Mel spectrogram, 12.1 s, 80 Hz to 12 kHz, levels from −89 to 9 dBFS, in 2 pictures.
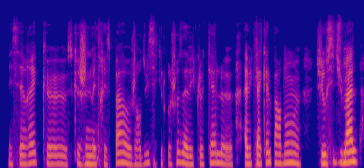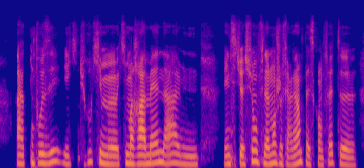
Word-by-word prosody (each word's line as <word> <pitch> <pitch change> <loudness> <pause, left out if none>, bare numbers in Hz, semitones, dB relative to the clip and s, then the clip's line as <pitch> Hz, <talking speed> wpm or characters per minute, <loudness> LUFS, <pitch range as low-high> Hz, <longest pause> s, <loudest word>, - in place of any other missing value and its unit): et 170 - -9
c'est 170 +2 -6
vrai 185 +3 -4
que, 165 -3 -7
ce - - -13
que 175 - -7
je 170 +1 -2
ne 165 - -1
maîtrise 160 -1 -6
pas 190 +1 -2
aujourd'hui, 160 +2 -7
c'est 180 - -15
quelque 170 - -14
chose 195 +3 -6
avec 160 -3 -2
lequel 185 +3 -4
heu, 160 -2 -6 0.2
avec 165 0 -1
laquelle, 195 +4 -2
pardon, 185 +1 -2
heu, 170 - -7 0.3
j'ai 175 - 0
aussi 180 +3 -2
du 195 0 -4
mal 205 +2 +7 0.4
à 170 -1 +4
composer 185 +4 +1
et 165 -1 -3
qui, 280 - -19
du - - -11
coup, 205 - -2
qui 205 -1 +1
me 165 -2 +5
qui 160 - -7
me 175 - +7
ramène 175 +3 +6
à 185 +1 +2
une 160 -2 -2 0.4
à 165 - -4
une 170 - +2
situation 170 +6 +2
où - - +5
finalement, 175 0 +4
je 180 -2 0
fais 160 - -4
rien 170 +6 +3
parce 165 -5 -3
qu'en 150 -1 -4
fait, 180 +4 -3
heu 145 -3 +2
175 Hz, 245 wpm, -24 LUFS, 165-190 Hz, 0.4 s, mal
